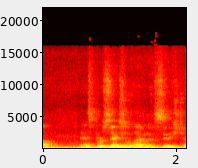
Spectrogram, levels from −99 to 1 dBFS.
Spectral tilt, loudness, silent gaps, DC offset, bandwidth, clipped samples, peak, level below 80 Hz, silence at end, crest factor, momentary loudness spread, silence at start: -6.5 dB/octave; -23 LUFS; none; under 0.1%; 16.5 kHz; under 0.1%; -8 dBFS; -26 dBFS; 0 s; 14 dB; 8 LU; 0 s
